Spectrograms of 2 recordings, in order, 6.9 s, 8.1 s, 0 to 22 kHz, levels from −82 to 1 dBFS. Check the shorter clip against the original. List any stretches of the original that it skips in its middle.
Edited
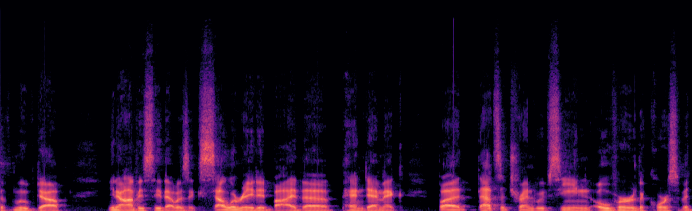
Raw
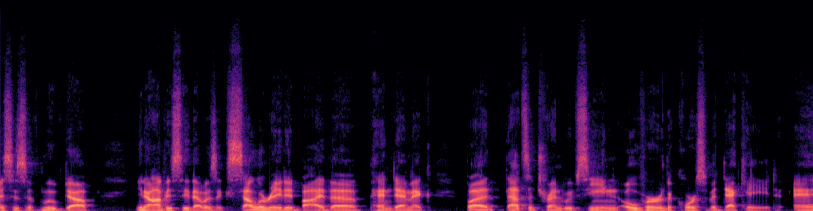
none

